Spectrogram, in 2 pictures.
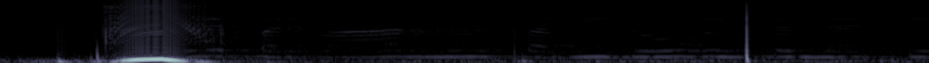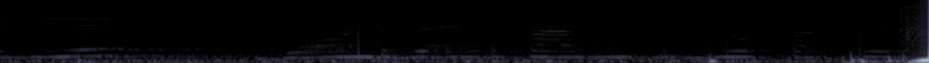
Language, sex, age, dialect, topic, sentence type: Hindi, female, 18-24, Kanauji Braj Bhasha, banking, statement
